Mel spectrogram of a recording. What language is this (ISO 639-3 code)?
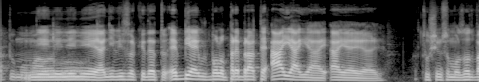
slk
